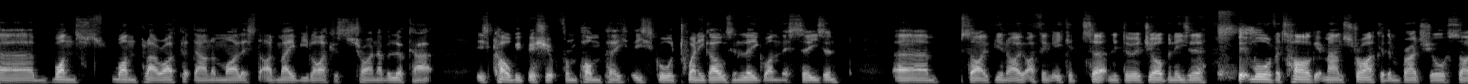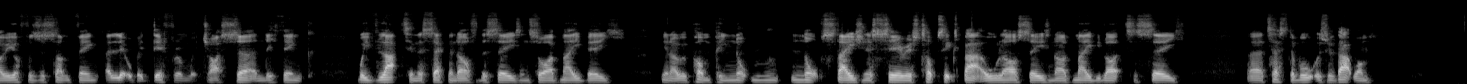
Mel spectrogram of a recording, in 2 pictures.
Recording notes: This is the live show recorded using twitter spaces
